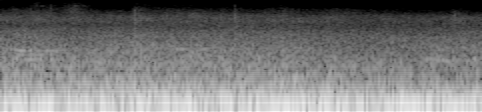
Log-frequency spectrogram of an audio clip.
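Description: Steady low rumble of outdoor city noise, with faint voices in the background.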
